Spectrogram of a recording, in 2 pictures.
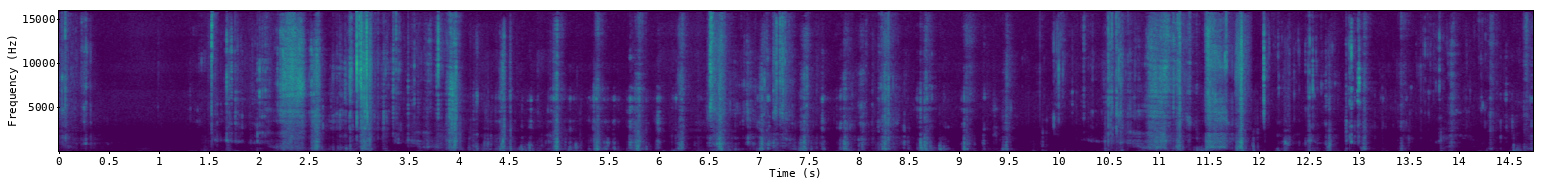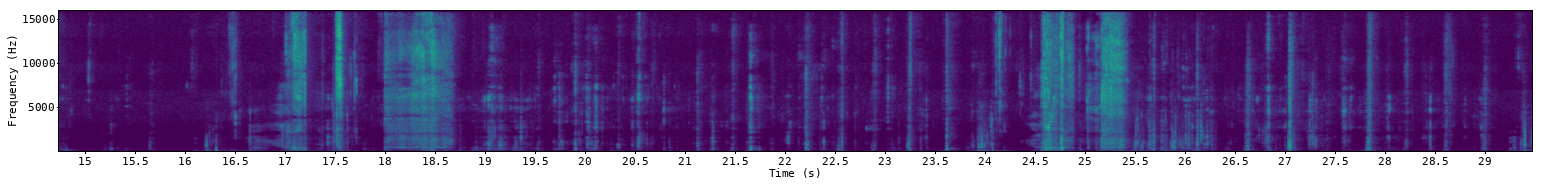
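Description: A person chewing and crunching food: a dense run of small crunches and mouth clicks, with louder stretches of crunching several times.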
